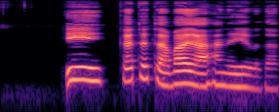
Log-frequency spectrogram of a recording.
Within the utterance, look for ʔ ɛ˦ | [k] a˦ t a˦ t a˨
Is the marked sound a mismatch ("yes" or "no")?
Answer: no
